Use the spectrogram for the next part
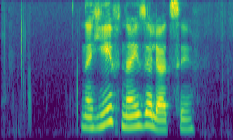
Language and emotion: Russian, neutral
